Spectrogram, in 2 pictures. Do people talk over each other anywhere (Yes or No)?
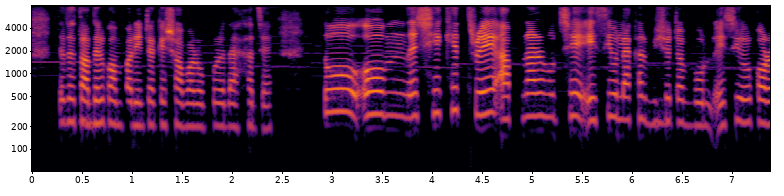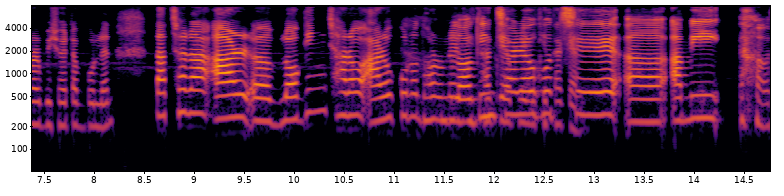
Yes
